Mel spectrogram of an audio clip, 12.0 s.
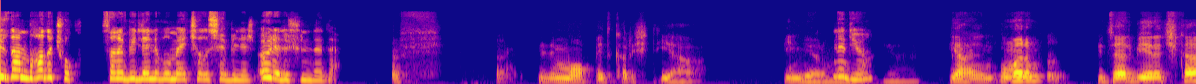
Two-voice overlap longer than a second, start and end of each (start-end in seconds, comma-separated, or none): none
